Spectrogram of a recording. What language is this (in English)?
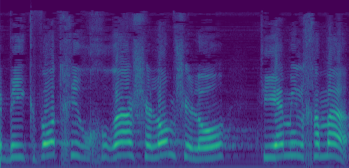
Hebrew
